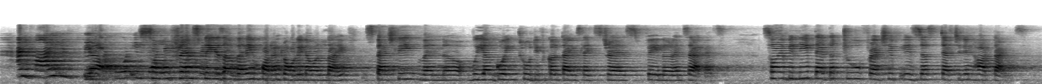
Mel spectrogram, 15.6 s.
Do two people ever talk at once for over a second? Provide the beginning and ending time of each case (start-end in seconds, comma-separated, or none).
2.1-3.6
